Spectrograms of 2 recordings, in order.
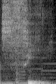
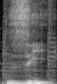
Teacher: The difference again is C is only in the front of my mouth. Only in the front. Z, there's a vibration in my throat. Z. C, only air.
